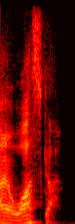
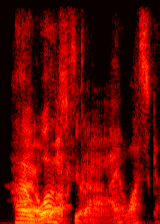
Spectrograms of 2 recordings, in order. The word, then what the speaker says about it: ayahuasca: Ayahuasca. Ayahuasca.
